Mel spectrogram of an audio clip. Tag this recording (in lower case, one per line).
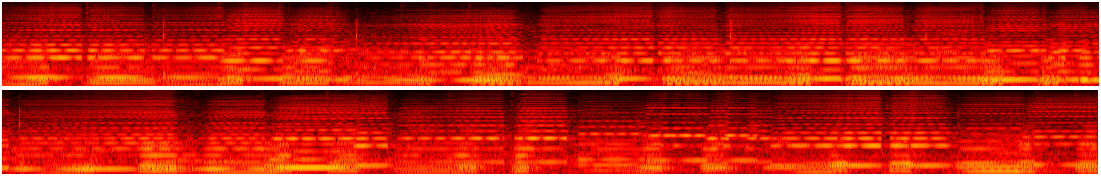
music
